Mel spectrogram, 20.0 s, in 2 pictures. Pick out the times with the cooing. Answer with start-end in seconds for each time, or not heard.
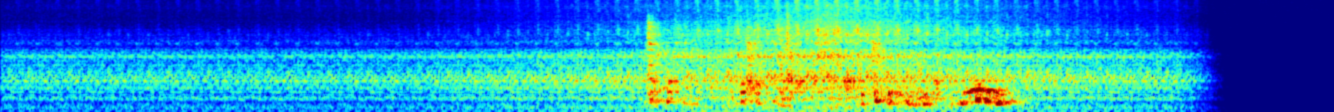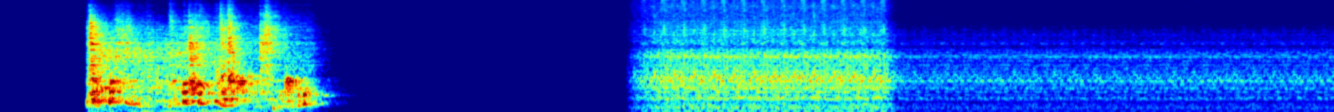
4.8-7.7, 10.7-12.3.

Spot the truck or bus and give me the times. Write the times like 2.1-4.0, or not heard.
0.0-9.1, 14.7-19.9.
